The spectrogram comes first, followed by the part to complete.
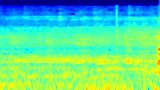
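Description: Music from a Spider-Man coin pusher arcade machine, a few held notes over a low rumble, playing while a super spin runs.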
